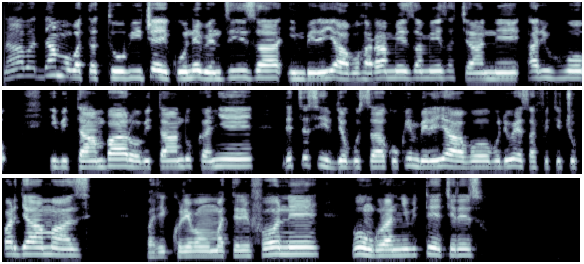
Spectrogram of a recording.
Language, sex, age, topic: Kinyarwanda, male, 25-35, government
